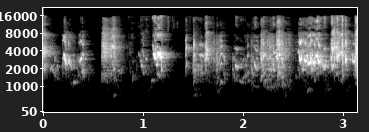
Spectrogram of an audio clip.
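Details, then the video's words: Budgerigar song from pet birds, a stream of harsh squawky chatter and short chirps in quick bursts, with gaps of silence between phrases. "budgie sounds to encourage your parrot to eat and sing"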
